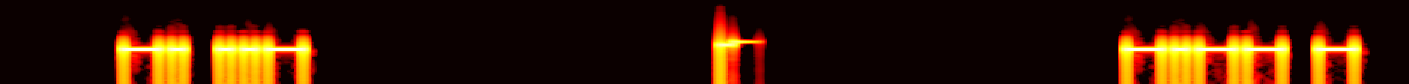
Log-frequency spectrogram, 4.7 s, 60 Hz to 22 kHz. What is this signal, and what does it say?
Morse code, heard as a keyed tone, about 30 wpm, 700 Hz. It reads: NU YT
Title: Canadian Provinces and Territories 30wpm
